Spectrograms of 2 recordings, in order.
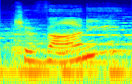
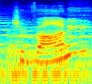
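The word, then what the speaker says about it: Giovanni: You don't pronounce the I after the G like Gath Rose.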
